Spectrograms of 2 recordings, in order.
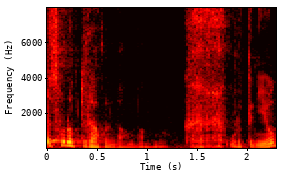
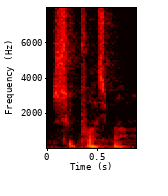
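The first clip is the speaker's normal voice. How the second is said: Jesus's words; 11 dB quieter than usual. Retold or imitated. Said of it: "뭐라 그러지요?".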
